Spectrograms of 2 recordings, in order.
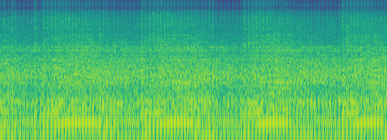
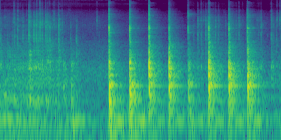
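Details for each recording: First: Free roadside snowblower started choked on fresh gas: the small engine idles unevenly, its speed swelling and sagging about once a second; the carburetor is hunting because the idle circuit is dirty, and the fix planned is removing the idle screw and blowing it out. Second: Roadside-salvaged snowblower being repaired: slow, even chain clicks, about eight in two seconds, while the chain is turned by hand after freeing stuck links; normal chain noise, since these are noisy from the factory and spin slowly.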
